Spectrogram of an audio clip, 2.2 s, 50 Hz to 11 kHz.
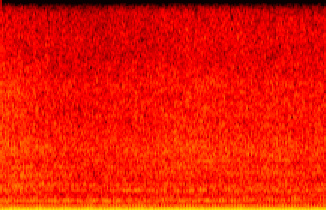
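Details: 2008 Subaru Impreza at about 346,000 miles, check engine light on for an O2 sensor, idling: smooth, deep, even hum with no knocks, ticks or stumbles; healthy idle.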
